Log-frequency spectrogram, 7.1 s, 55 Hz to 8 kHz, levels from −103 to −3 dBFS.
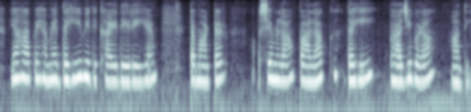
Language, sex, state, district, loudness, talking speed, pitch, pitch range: Hindi, female, Chhattisgarh, Bilaspur, -15 LUFS, 135 wpm, 235 Hz, 220-250 Hz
